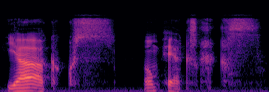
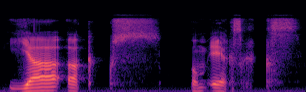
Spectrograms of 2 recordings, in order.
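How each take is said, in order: First: Very slow repeat of ya akuks um iksks in Cayuga dialect; slow Cayuga dialect echo. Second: Very slow Cayuga dialect ya akuks um iksks; drawn-out Cayuga dialect model sentence; slow careful Cayuga dialect. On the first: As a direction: say it again slowly, Cayuga dialect. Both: Shown as a demonstration. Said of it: "In Cayuga dialect".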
